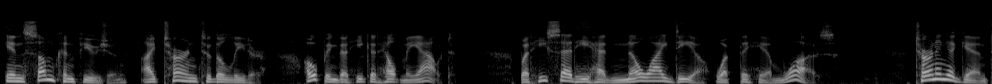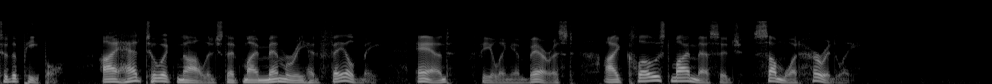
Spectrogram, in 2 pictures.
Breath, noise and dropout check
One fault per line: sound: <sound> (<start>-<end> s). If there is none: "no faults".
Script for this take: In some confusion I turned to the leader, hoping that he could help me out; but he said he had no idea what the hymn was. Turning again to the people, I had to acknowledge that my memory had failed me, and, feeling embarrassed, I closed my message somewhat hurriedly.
no faults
